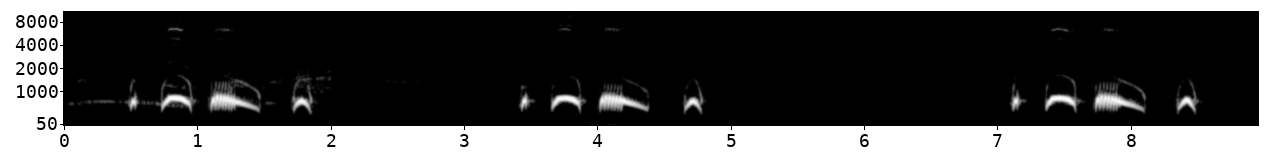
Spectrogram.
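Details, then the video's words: Repeated cooing of a spotted dove, used to lure wild doves. Three matching low phrases about three seconds apart, each a quick note, an arched coo, a drawn-out falling coo and a final short coo. Background silent. "Tiếng chim cu gáy mp3 dùng kích bổi hiệu quả nhất"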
